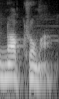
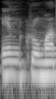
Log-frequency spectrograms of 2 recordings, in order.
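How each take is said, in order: First: The name begins directly with the n sound. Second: The name begins with a vowel before n. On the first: The speaker calls it right. "উচ্চারণ হচ্ছে নক্রুমা" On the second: The speaker calls it wrong. "এই এনক্রুমা না"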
